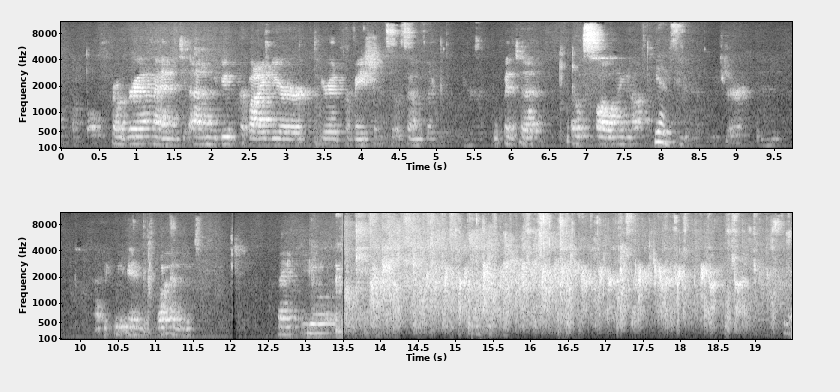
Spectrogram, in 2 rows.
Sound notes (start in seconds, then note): 13.5 audience applauds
